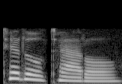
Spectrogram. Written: tittle-tattle

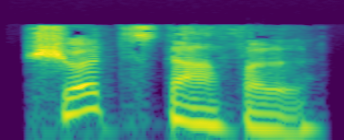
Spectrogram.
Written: schutzstaffel

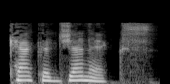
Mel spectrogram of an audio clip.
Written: cacogenics

